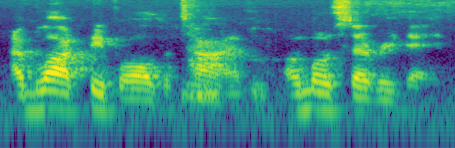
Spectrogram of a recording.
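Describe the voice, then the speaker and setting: A man chatting casually on a podcast as a business owner, relaxed, acting out sales calls in quick asides. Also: mid-range voice, slight background noise, poor audio.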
